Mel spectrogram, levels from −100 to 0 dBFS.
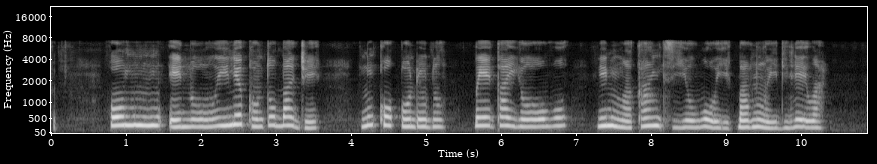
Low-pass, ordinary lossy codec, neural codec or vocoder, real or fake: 7.2 kHz; none; autoencoder, 22.05 kHz, a latent of 192 numbers a frame, VITS, trained on one speaker; fake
